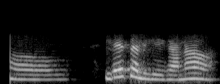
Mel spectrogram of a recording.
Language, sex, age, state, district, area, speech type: Hindi, female, 18-30, Bihar, Samastipur, rural, conversation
